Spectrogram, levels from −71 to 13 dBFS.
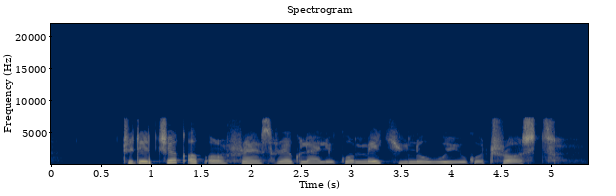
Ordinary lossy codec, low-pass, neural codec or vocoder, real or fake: none; 7.2 kHz; none; real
